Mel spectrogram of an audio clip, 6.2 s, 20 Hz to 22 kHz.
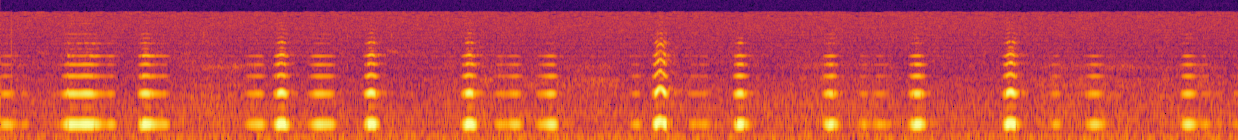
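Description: Minelab Manticore metal detector with its 8-inch coil, in Gold Field mode, beeping as the coil is swept over a small gold nugget. The beeps are short and steady-pitched, two to four a second at uneven spacing, and one about three seconds in is slightly higher and louder.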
